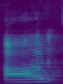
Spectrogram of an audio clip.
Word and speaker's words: hour: are I came an hour earlier today R starts with h no doubt but in our pronunciation it's sounds as if we are using a vowel in the beginning lines H is silent o u r hence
